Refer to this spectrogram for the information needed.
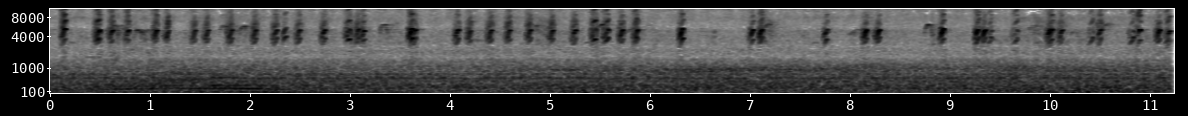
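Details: Barn swallows, a family with newly fledged young practising flight, gathered on power lines along rice-paddy paths in Japan, 18 August 2020; rapid run of sharp high chirps from several birds, near-continuous, faint low hum beneath.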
